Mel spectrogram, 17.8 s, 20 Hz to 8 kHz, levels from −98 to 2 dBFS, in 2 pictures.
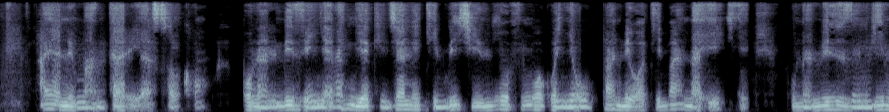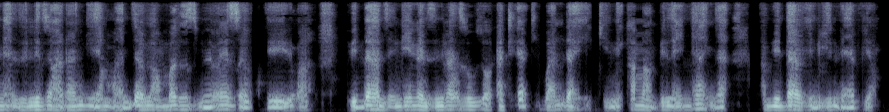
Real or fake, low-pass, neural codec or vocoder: fake; 7.2 kHz; codec, 16 kHz in and 24 kHz out, 0.6 kbps, FireRedTTS-2 codec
